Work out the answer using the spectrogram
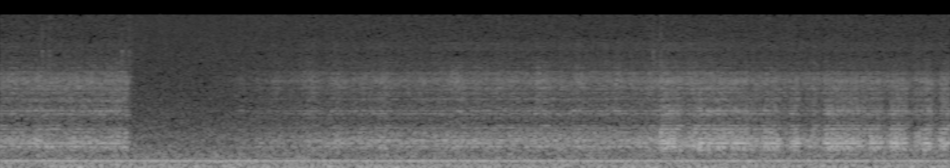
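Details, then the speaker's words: AM band receiver tuned to a very local low-power station, the only one received clearly: a steady low hum with a hissy buzz and faint uneven pulsing in the background. Interference noise; owner suspects the smart power meter, unconfirmed. "It's the only station we've picked up clearly, and even that one has interference in the background."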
